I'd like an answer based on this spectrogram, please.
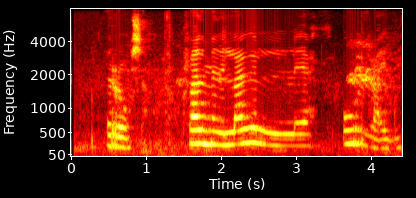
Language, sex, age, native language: Icelandic, male, 8, Icelandic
